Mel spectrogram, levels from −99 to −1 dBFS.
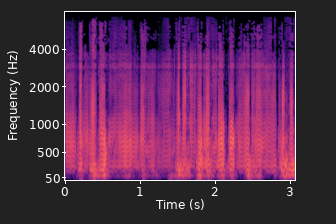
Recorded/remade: remade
